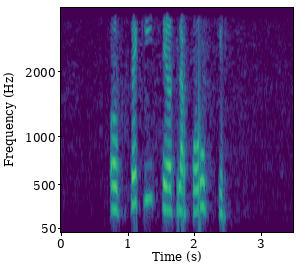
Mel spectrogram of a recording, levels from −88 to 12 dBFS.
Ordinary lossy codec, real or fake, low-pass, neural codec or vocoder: AAC, 16 kbps; real; 3.6 kHz; none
